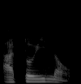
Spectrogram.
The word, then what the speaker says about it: Arduino: 音，所以我才会念 Arduino。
